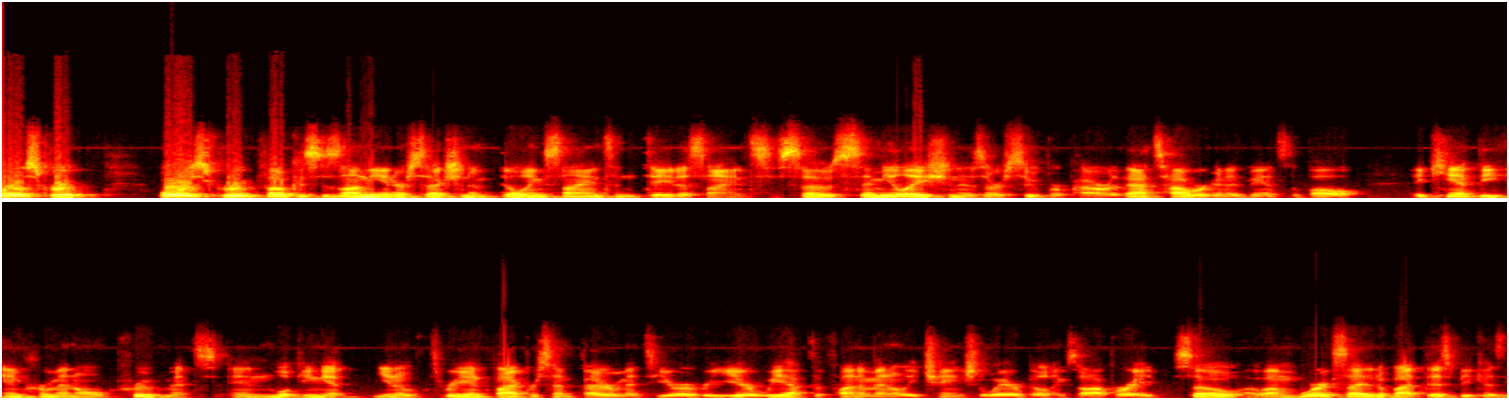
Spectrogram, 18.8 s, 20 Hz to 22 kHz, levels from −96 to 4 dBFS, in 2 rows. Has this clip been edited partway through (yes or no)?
yes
